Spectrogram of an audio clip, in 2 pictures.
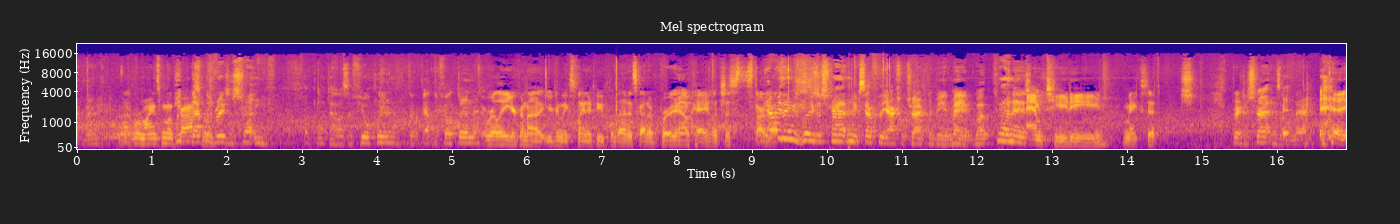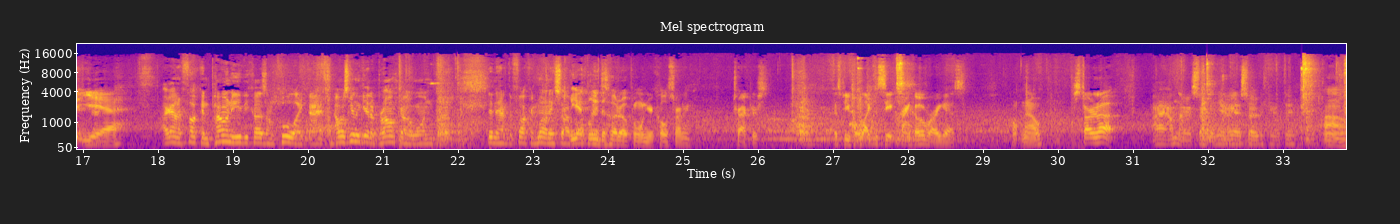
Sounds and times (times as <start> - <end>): Speech: 27.0 - 28.8, 29.4 - 33.8.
